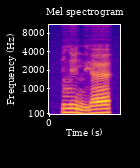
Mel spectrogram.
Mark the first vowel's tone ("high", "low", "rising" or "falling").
falling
